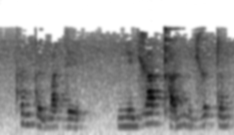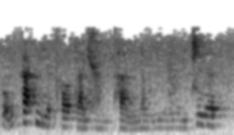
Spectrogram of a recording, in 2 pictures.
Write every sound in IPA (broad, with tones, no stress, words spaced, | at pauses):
t̪ʰə˧nt̪ə̰˧˨jma˨˩t̚ze˨˩p̚ | ɲe˨˦jɣa˦˥k̚ t̪ʰa̰˧˥jŋə̤˨˩jɣə˦˥p̚ t̪ə˨˦mko̰˧˥nka˦˥k̚ ɲi˧ə̯t̪ʰɔ˧t̪a˨˦j ɣa̤˨˩nt̪ʰa˧˩n ɲa̤˨˩wɣi̤˨˩ə̯ vo̤˨˩nt͡ɕɨ˧ə̯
